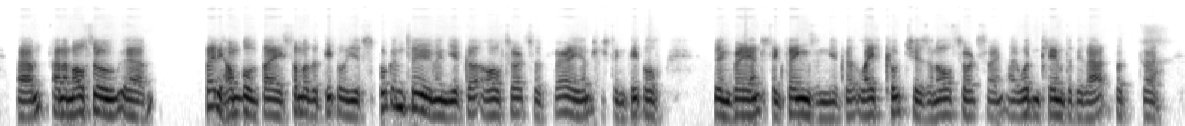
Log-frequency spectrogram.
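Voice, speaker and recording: A man's medium-pitched voice with a Northern Irish accent, very fast in pace and fairly even in intonation. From Northern Ireland. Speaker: research scientist. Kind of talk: casual interview.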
